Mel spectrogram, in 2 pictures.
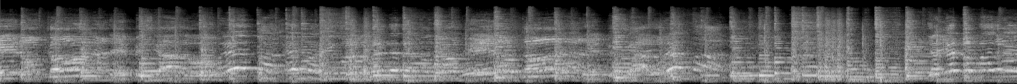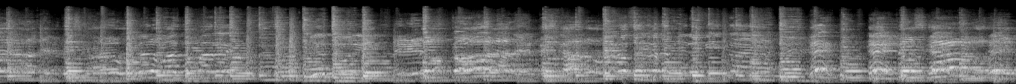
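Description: Live Latin band music with male voices singing over bass guitar and drums, at a steady danceable beat.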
